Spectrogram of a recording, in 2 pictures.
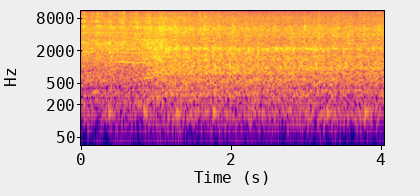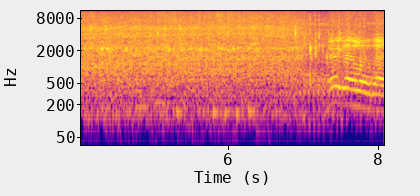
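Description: A pickup truck engine hums as the truck rolls slowly by.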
